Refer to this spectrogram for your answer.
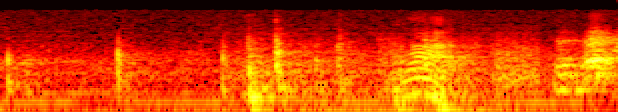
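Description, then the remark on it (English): Someone tries the handle of the locked belfry door: a series of short clicks and clunks as it rattles without giving, followed by a brief creaking strain and another jiggle at the end. “He can't be, though, because the door's locked. I think it's locked.”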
